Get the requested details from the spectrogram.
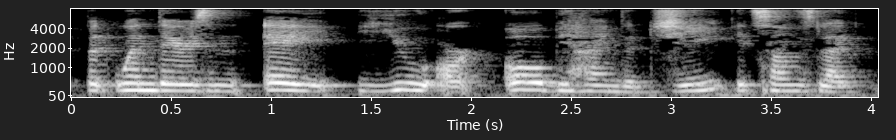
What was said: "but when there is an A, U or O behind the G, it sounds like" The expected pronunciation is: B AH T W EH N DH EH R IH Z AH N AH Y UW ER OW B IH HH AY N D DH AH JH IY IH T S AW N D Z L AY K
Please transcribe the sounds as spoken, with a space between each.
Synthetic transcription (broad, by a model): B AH T W EH N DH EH R IH Z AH N AH Y UW ER OW B IH HH AY N D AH JH IY IH T S AW N D Z L AY K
